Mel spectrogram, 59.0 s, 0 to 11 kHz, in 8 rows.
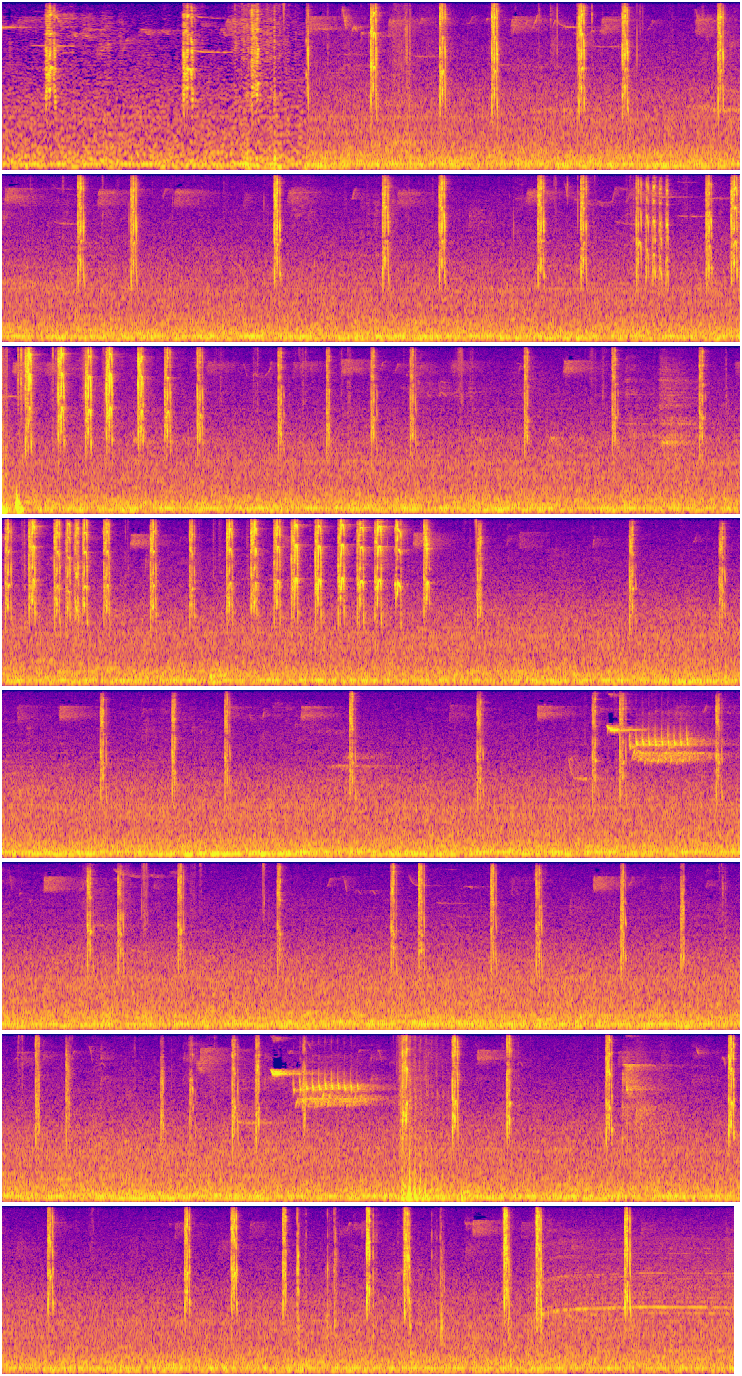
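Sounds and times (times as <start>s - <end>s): woodpecker chip notes: 12.5s - 20.1s.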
